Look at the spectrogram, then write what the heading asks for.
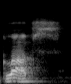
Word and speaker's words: gloves: have the transcription of the word gloves with a wedge. So I need to buy a pair of gloves, or I lost one of my gloves. So remember that is as in up, up, up, cut, glove, glove.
